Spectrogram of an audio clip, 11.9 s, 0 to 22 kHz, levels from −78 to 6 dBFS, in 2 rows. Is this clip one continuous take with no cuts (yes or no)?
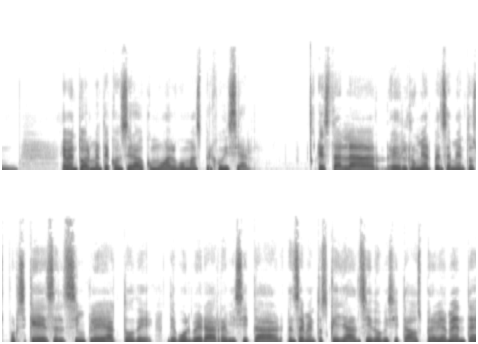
no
